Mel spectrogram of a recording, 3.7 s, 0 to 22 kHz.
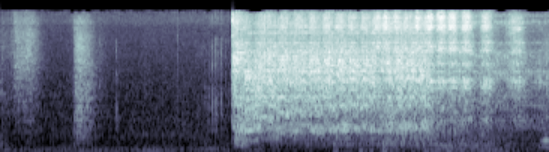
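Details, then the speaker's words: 1202 STW petrol engine after fresh petrol was added: slow soft cranking, then it suddenly catches at about 1.5 seconds and runs on loud and uneven. Normal cold start. "Už bafe. Ta šlape."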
